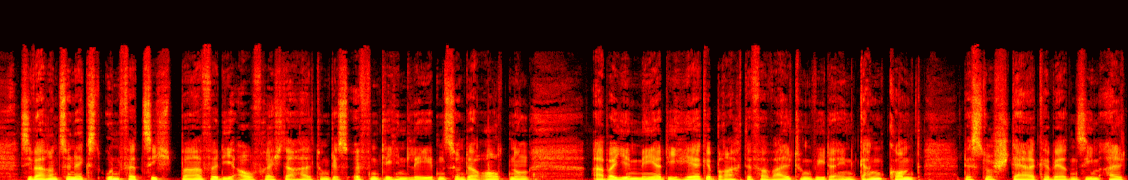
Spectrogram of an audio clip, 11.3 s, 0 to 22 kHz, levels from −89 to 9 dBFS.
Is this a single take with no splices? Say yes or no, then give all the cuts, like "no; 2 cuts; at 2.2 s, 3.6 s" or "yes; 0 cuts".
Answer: yes; 0 cuts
